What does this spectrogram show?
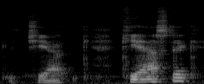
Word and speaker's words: chiastic: this this stochastic or I'm sorry that's uh chiastic you know for the longest time I was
